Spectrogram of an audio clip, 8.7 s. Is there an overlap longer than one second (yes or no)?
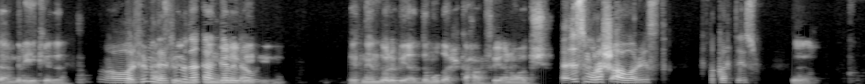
yes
